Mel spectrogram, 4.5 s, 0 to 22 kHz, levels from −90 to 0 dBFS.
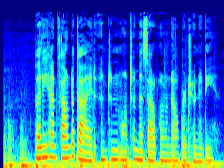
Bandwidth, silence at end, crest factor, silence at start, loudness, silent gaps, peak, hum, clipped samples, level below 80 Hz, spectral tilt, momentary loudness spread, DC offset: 16 kHz; 0 s; 16 dB; 0.1 s; -24 LUFS; none; -6 dBFS; none; under 0.1%; -30 dBFS; -6 dB/octave; 5 LU; under 0.1%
